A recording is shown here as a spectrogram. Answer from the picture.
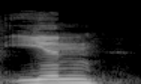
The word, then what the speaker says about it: Iain: Hamlet, by the way, is played by, I think you pronounce it Ian, I-A-I-N, Glenn, who is also in Game of Thrones.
